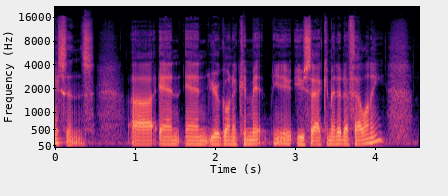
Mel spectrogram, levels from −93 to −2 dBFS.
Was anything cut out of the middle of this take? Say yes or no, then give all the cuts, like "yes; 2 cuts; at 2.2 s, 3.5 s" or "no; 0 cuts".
no; 0 cuts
